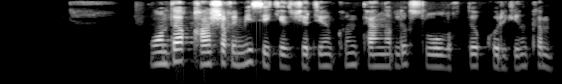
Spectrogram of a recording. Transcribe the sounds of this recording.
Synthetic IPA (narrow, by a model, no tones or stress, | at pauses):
wo̞nd̪ɑqʰɑʃəqe̞me̞se̞kʲe̞nʒe̞ɾd̪e̞ŋkʲʰʏnt̪ʰæŋɪɾlɪksʊlˠulˠəqt̪əkʲʰɵɾɡʲe̞ŋkʲʰɪm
